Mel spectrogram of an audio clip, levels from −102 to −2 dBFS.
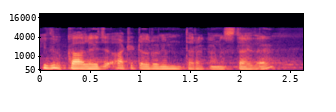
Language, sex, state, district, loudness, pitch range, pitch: Kannada, male, Karnataka, Bangalore, -21 LUFS, 130-160 Hz, 145 Hz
